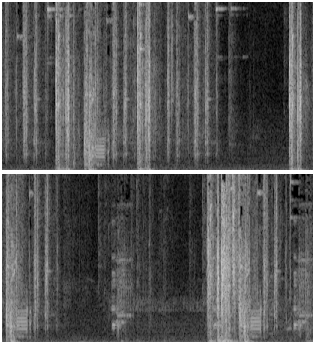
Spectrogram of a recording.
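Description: Sniper rifle shots crack loudly.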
